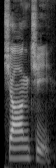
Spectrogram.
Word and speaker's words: Shang-Chi: It's Shang like long and then Chi. You got it half right already. Shang-Chi.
